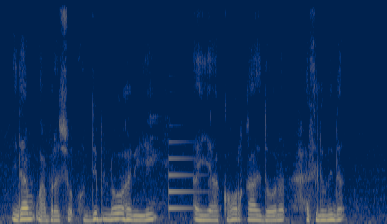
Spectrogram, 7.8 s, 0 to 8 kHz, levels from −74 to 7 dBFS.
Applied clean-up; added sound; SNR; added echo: none; Piano; 12 dB; none.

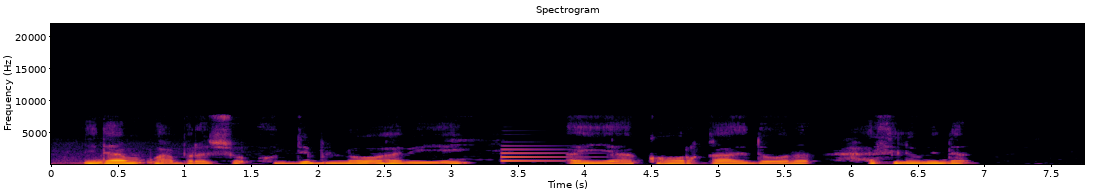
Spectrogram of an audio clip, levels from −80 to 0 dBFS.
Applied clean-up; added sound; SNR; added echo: classical method Wiener filter.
